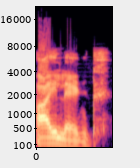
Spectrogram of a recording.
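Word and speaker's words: island: silent होता है देखिएगा आई के बाद क्या है अस है तो बोलते क्या है इसको आईलैंड आइलैंड नहीं बोलते लैंड भी नहीं बोलते क्या बोलते हैं आईलैंड तो ये अस क्या हो गया इसके अंदर साइलेंट हो गया देखते हैं अगला रूल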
